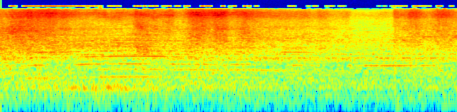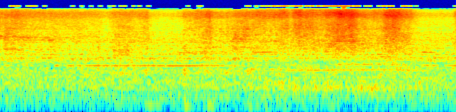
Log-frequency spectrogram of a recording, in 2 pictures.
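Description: A vacuum hose rattles as it sucks up debris from a drawer.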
